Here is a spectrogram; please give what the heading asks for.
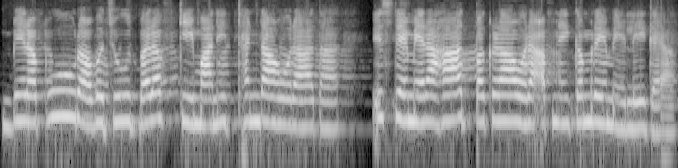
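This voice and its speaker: A woman's voice: sits high, flat delivery, distant mic, muffled recording. A woman telling a first-person story as a storyteller, emotional, with quoted dialogue.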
